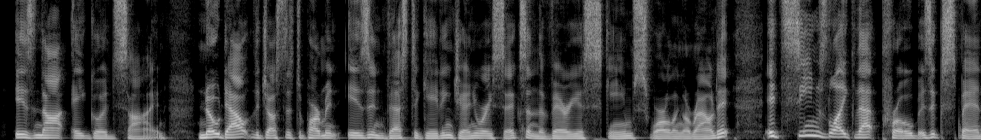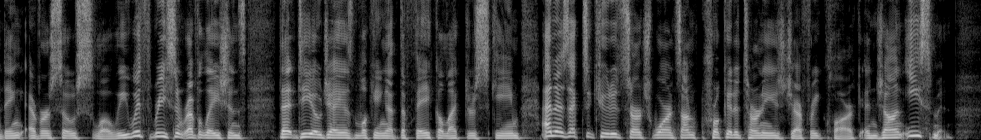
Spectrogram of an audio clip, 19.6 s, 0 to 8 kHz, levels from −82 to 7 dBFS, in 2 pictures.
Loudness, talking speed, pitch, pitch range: -19 LUFS, 170 wpm, 135 Hz, 125-160 Hz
